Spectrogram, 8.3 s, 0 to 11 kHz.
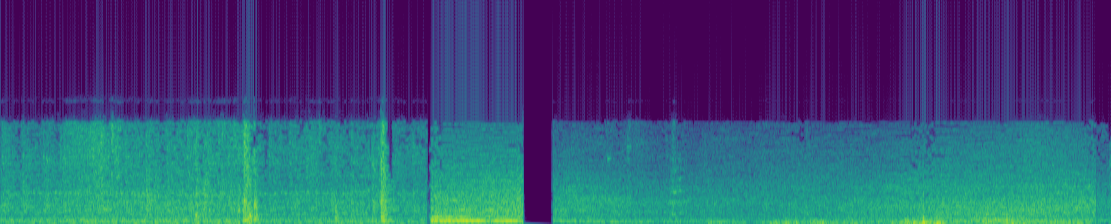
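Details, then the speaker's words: Mechron 2450 carrier driving, noisier uphill and on rough ground: uneven clunks and rattles through the engine drone; belt and transmission oil checked fine, one joint appears badly damaged and knocking. "언덕을 올라간다거나 조금 합한 길에는 소리가 많이 나가지고 점검을 하고 있는데"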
